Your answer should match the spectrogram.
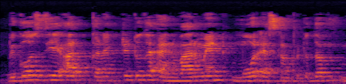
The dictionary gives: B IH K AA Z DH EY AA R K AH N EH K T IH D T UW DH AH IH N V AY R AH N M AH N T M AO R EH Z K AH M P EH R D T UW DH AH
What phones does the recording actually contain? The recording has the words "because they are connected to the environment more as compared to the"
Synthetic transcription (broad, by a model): B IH K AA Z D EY AA R K AH N EH K T IH D T UW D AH IH N V AY R AH N M AH N T M AO R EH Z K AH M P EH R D T UW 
